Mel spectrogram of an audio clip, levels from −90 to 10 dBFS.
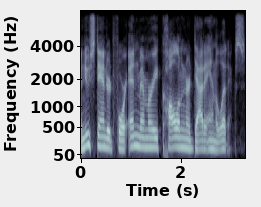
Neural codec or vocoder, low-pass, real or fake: codec, 16 kHz, 4 kbps, X-Codec, WavLM features, trained on Multilingual LibriSpeech; 7.2 kHz; fake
